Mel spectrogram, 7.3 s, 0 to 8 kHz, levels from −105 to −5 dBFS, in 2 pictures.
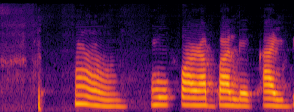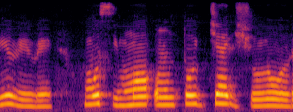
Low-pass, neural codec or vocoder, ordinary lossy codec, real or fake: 7.2 kHz; codec, 16 kHz, 8 kbps, FunCodec, trained on LibriTTS, 25 frames a second; none; fake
